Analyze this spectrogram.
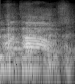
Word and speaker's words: Matthäus: Is it Matthews? Is it Matthäus? Matthäus, right? Matthäus. Yes, I was yes, right, you see? yes, yes, You right. say Matthews. You say Matthews. I said Matthäus.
